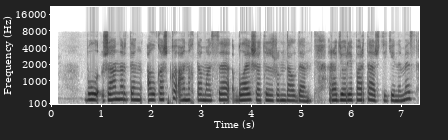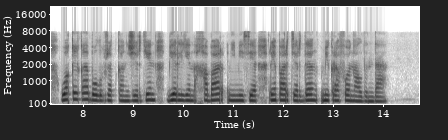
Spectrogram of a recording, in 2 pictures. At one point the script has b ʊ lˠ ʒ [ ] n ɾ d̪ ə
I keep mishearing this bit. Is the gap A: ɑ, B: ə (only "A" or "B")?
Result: A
